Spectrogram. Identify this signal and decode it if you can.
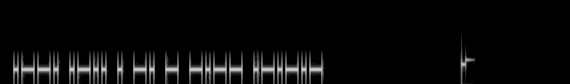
Morse code, heard as a keyed tone, about 30 wpm, 700 Hz. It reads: PLENTY.
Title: Sentences from Top 1300 Words 30wpm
